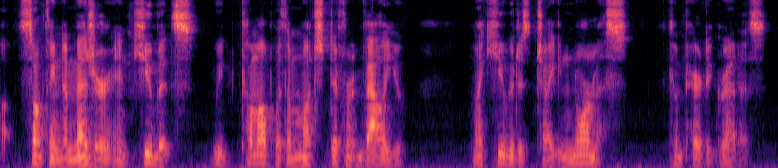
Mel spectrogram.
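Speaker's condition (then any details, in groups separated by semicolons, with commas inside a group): No condition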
